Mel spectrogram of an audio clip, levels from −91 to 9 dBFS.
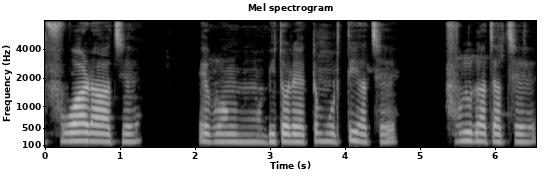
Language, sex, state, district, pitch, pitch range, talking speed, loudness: Bengali, female, West Bengal, Jhargram, 180 Hz, 175-190 Hz, 90 wpm, -24 LUFS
